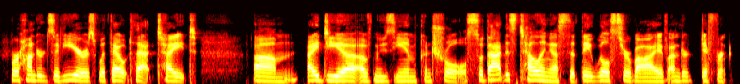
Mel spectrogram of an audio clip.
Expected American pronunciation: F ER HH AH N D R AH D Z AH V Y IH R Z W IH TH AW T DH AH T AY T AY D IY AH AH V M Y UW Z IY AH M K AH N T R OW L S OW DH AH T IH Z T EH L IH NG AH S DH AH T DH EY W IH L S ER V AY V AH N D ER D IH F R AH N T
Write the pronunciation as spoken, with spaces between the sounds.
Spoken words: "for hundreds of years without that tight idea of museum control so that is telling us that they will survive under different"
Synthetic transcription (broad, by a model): F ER HH AH N D R AH D Z AH V Y IH R Z W IH TH AW T DH AH T AY T AY D IY AH AH V M Y UW Z IY AH M K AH N T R OW L S OW DH AH T IH Z T EH L IH NG AH S DH AH T DH EY W IH L S ER V AY V AH N D ER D IH F R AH N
